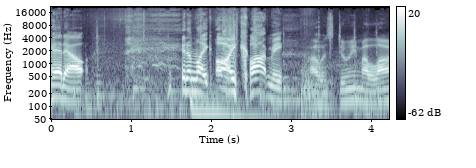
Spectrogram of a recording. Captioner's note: laughs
